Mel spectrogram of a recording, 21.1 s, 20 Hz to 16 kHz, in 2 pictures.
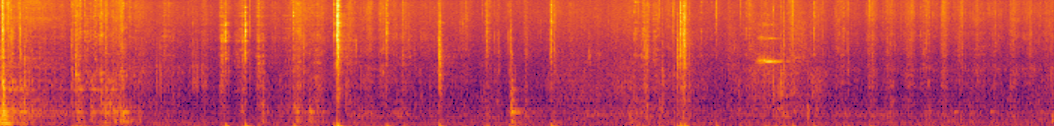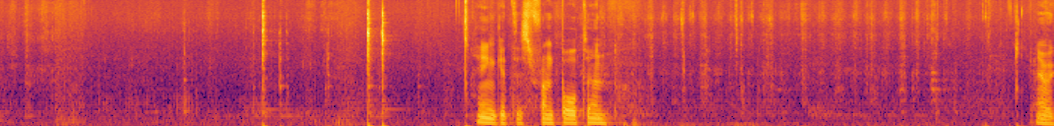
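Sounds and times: gloved hands clicking on parts: 0:01.6 - 0:08.5, 0:12.3 - 0:15.3
short squeak: 0:07.5 - 0:08.0.

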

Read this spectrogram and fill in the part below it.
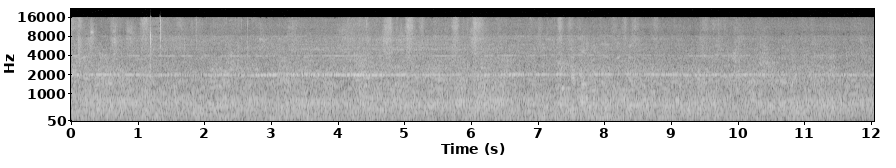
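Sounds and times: label cutting machine running: 0:00.0 - 0:12.0
thin high whine: 0:00.0 - 0:12.0.

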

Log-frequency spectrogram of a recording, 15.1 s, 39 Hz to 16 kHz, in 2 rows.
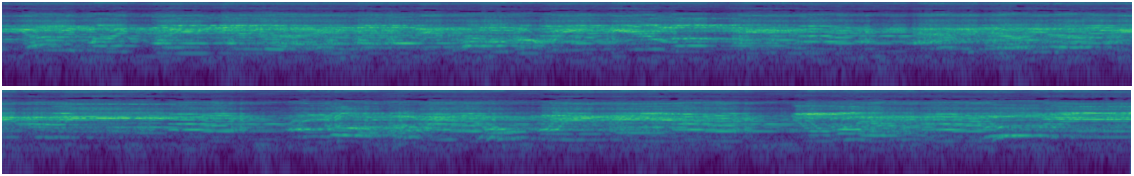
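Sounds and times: tinny music with singing: 0:00.0 - 0:15.0.

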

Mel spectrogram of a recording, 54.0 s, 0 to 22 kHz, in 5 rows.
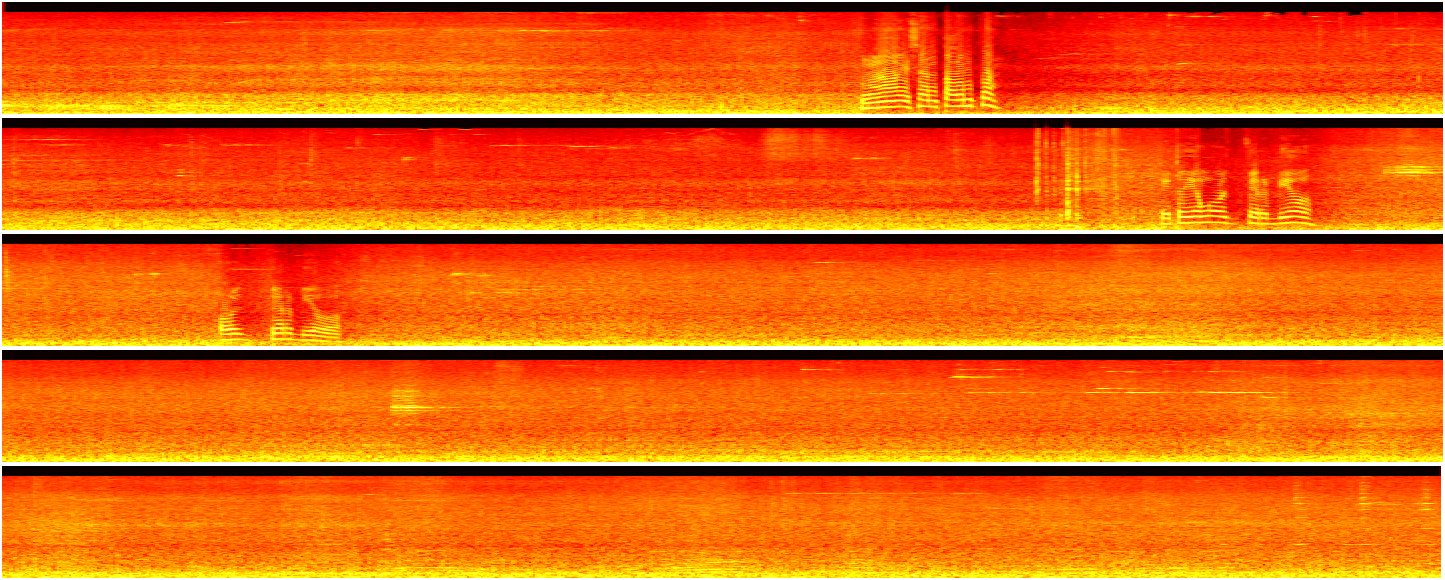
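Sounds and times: road noise: 0:00.0 - 0:54.0.

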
